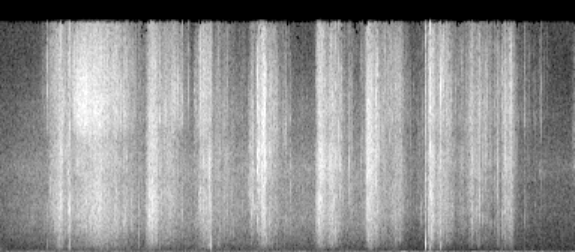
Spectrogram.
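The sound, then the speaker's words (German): Dry leaves rustle and crackle continuously, with sharp crisp snaps every second or so as if stepped on underfoot, fairly loud with no voices. “Blätter rauschen vom Rascheln und Knistern.”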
